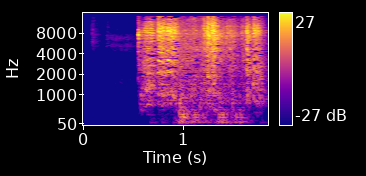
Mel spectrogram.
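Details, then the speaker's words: 1980 Honda CB750 project, new not fully charged battery, spark confirmed, fuel poured in by hand: engine catches with a rough burst, runs about a second and dies. "You hear that? It was running. It ran for a second. That's awesome."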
